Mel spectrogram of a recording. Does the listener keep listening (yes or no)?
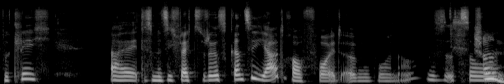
no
